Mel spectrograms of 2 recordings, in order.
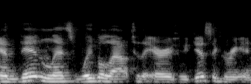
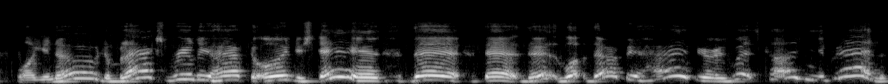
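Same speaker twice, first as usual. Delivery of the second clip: mocking, sneering voice, pitched up high; 6 semitones higher than usual. Mocking the way a Fox News guest talks: mocking Jesse Lee Peterson impression. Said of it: "Jesse Peterson's like".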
